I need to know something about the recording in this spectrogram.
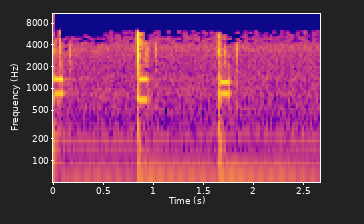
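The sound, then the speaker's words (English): Telephone keypad dialing tones as someone calls Starbucks: a few short dual-pitched beeps spaced apart, each with a sharp click onset, over a steady low electrical hum. “All right, here we go. We're going to call up Starbucks.”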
